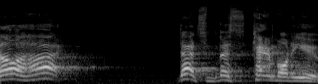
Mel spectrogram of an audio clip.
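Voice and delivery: very loud booming voice. Retelling how the speaker's aunt and teacher answered in class: booming voice. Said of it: "she has this booming voice".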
